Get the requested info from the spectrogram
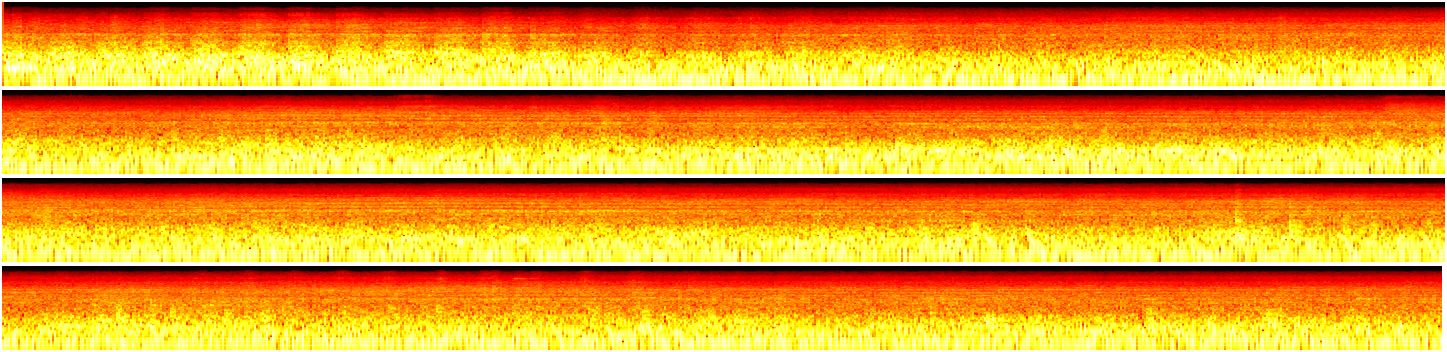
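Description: Freight cars of a BNSF intermodal train rolling past on the rails: a steady, loud rumble of wheels and cars that holds even throughout.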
